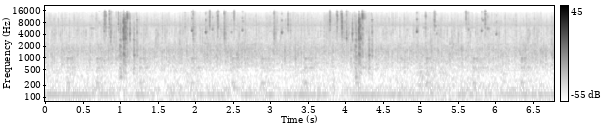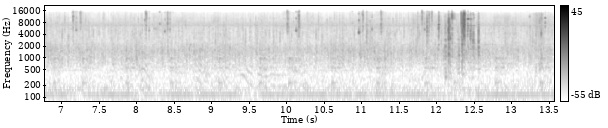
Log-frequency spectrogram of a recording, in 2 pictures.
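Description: Metal lock picks click as pins set inside a lock.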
